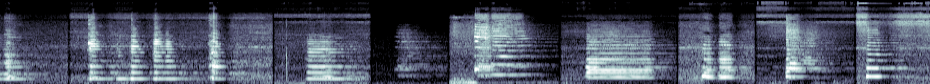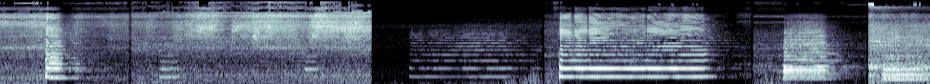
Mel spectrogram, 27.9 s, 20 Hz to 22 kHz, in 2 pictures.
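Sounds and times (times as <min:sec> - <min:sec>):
train running noise: 0:00.0 - 0:06.0, 0:06.8 - 0:20.4, 0:21.0 - 0:27.9
locomotive air horn blasts: 0:01.3 - 0:03.8, 0:04.6 - 0:13.8, 0:14.6 - 0:15.4, 0:16.3 - 0:16.8, 0:20.1 - 0:24.9, 0:25.6 - 0:27.9.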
